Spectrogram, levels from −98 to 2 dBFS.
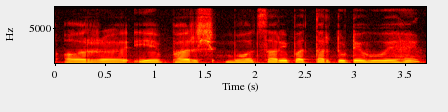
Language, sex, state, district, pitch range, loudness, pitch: Hindi, female, Bihar, East Champaran, 200-215 Hz, -31 LUFS, 210 Hz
